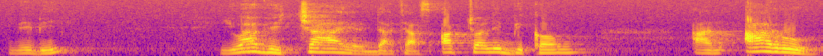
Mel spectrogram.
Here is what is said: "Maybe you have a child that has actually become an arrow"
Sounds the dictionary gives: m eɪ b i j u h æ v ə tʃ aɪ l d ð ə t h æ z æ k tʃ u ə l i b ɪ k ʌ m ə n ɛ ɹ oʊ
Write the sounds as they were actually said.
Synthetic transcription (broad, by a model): m eɪ b i j u h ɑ v ə tʃ aɪ l d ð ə t h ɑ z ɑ k tʃ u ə l i b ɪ k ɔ m ə n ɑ ɹ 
